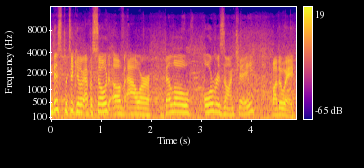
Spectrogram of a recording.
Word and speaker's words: Belo Horizonte: So on this particular episode of our Belo Horizonte, by the way, you don't pronounce the H, Belo Horizonte.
